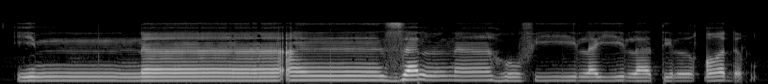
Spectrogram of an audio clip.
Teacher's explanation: untuk ayat inna a kita baca 4 harokat ya panjangnya karena setelah mad tabi'i yaitu huruf na bertemu dengan hamzah dalam kalimat yang berbeda.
